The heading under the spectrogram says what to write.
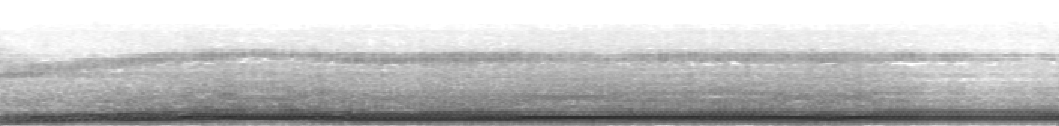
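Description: A car engine hums loudly and steadily as the vehicle drives, its pitch rising briefly as it revs early on, then settling into a constant drone with no voices.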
